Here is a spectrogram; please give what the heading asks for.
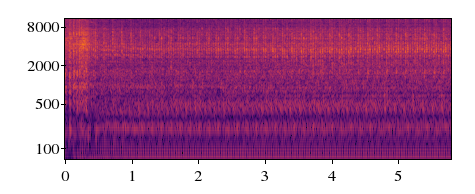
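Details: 2016 Peugeot Boxer 2.2 diesel after fuel filter change and ignition-on priming cycles: catches quickly and settles into an even steady idle with regular clatter, no misses or hunting.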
